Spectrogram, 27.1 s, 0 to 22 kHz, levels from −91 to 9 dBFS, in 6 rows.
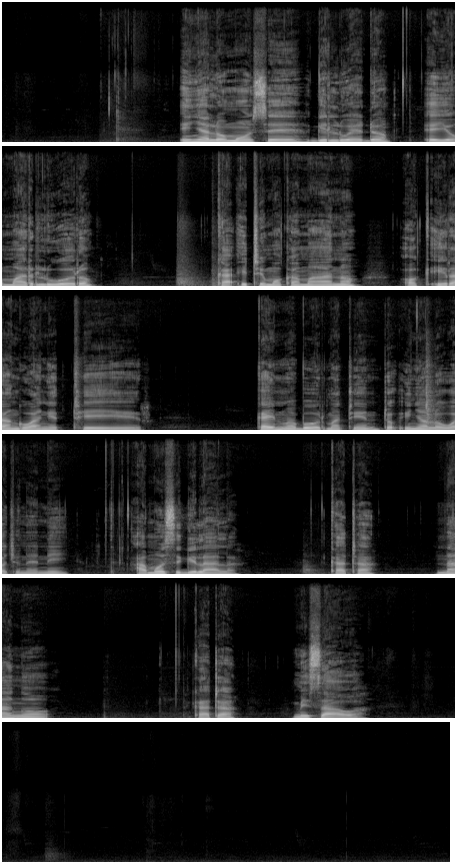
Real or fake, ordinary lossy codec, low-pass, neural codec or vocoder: real; none; none; none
